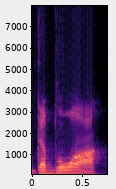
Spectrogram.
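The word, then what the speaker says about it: DeBlois: I think it's close the Wikipedia article literally listing it's like deah deah that's what Wikipedia says yep that's the pronunciation deah okay like B it's PR it's D E B l o i s DEA okay I swear to God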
